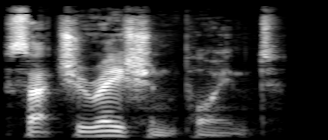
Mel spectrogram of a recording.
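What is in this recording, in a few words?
"saturation point", British English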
